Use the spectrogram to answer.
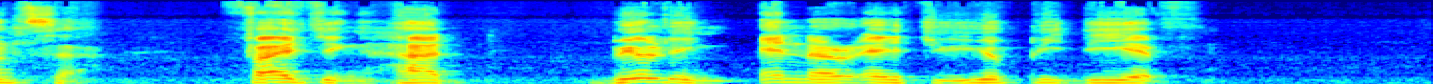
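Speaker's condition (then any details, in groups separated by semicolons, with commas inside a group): Neurological disease; affects speech and balance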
